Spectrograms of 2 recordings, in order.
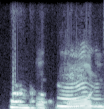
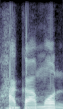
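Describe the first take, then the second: First: The first vowel is u, with no middle vowel. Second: The first vowel is a, then another a. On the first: The speaker calls it right. "Ini hukmun" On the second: The speaker calls it wrong. "atau hakamun"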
